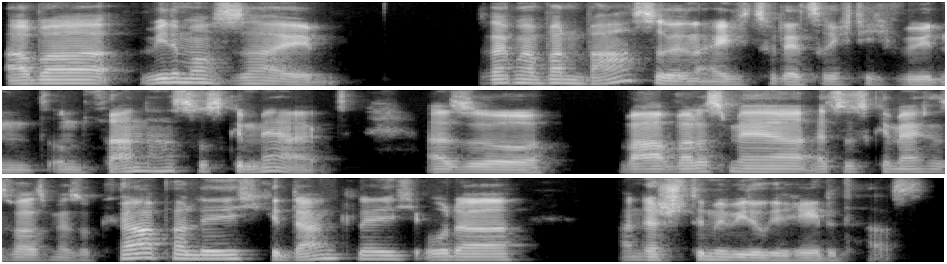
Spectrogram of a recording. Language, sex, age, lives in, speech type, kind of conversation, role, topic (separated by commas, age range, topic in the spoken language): German, male, 18-19, Germany, conversation, podcast, host, Wie verarbeitest du Wut?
